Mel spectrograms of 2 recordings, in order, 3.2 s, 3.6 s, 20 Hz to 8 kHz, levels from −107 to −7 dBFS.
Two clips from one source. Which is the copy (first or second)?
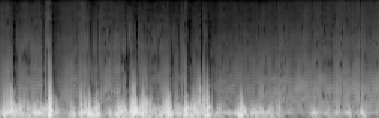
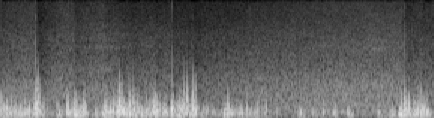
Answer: first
